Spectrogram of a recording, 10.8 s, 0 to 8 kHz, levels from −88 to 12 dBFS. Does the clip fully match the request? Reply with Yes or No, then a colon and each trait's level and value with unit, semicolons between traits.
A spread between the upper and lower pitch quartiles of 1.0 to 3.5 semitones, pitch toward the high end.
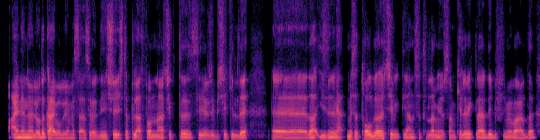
No: narrow, 2.6 semitones; very low, 85 Hz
